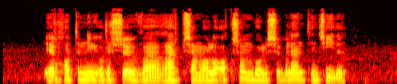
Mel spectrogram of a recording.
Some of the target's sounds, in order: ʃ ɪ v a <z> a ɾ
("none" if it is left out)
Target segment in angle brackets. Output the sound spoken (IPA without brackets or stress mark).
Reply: ʁ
